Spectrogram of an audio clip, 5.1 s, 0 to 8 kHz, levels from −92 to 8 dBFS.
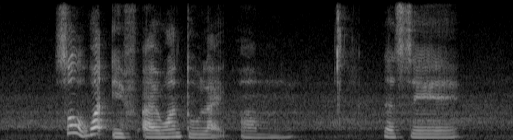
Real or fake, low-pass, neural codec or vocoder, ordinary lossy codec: real; none; none; none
